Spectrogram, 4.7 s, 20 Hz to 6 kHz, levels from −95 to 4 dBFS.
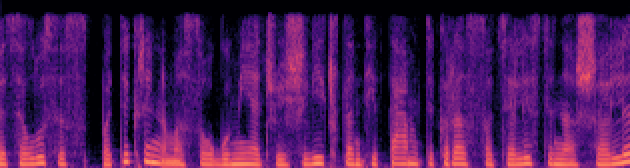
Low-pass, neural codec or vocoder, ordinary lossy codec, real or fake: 5.4 kHz; none; MP3, 48 kbps; real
